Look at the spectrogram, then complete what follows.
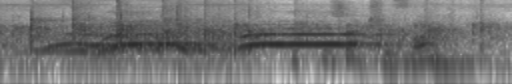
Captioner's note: audience applauds, cheers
